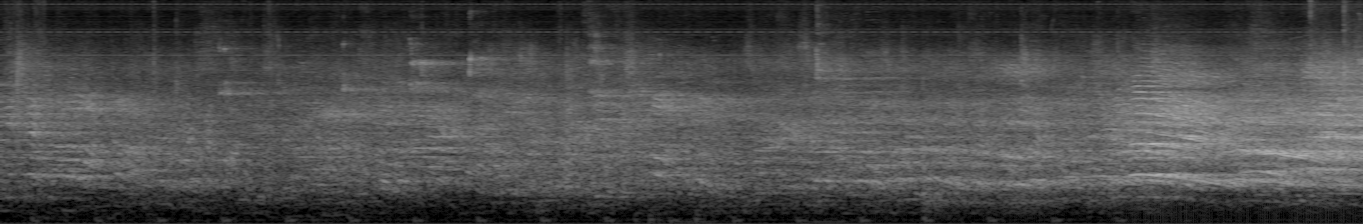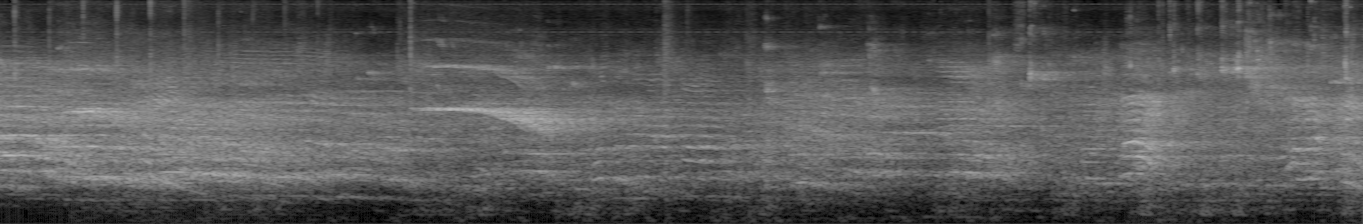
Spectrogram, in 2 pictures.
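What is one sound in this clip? A crowd in the stands cheers and shouts, echoing through a large hall.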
